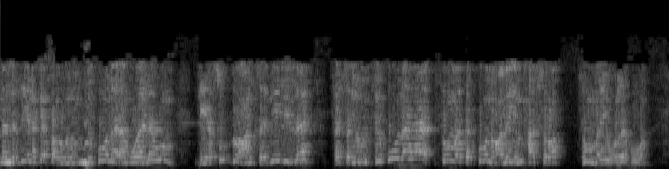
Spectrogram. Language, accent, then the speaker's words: Arabic; Damietta Governorate, Egypt; دائما أتجه يعني في سفرياتي إلى بلدي أو قريتي في محافظة دمياط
